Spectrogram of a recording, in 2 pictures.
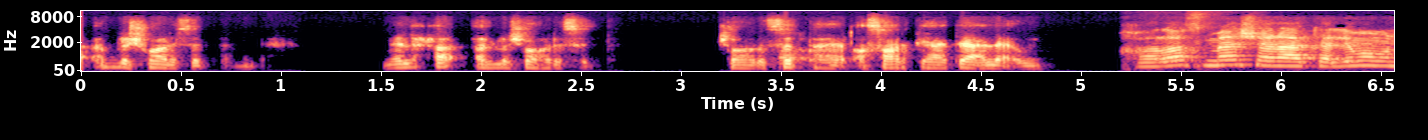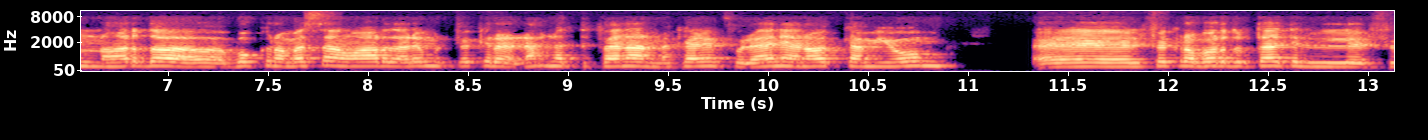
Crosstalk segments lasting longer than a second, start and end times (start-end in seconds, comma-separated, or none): none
